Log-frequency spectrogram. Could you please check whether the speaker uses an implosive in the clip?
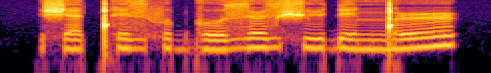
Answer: yes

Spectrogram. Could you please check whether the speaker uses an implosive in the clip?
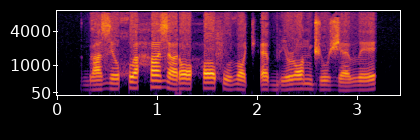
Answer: no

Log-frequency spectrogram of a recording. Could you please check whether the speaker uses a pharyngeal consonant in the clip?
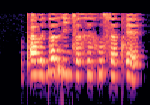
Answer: no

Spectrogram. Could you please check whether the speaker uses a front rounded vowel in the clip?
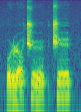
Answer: yes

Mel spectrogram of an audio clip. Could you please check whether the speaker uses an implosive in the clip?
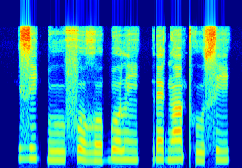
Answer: yes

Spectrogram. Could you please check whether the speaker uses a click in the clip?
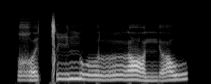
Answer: yes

